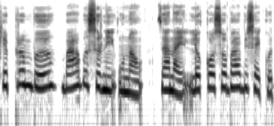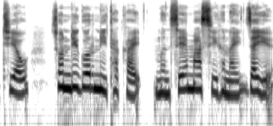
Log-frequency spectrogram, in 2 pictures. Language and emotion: Bodo, neutral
